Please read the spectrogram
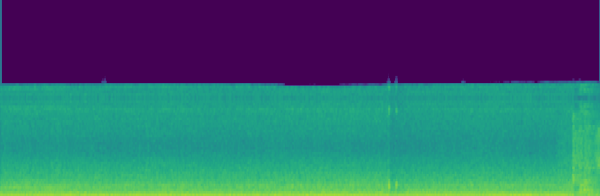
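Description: Hydraulic elevator car travelling, a steady low hum throughout with a faint click about four seconds in; the hum's lowest part drops away near the end as the car arrives and the doors begin to open.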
